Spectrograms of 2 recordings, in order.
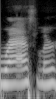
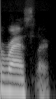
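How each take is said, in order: First: The word is said with a Southern twang. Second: The word is said plainly, without a twang.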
